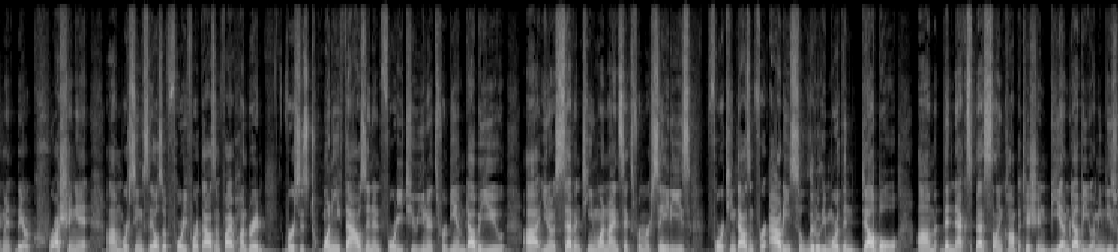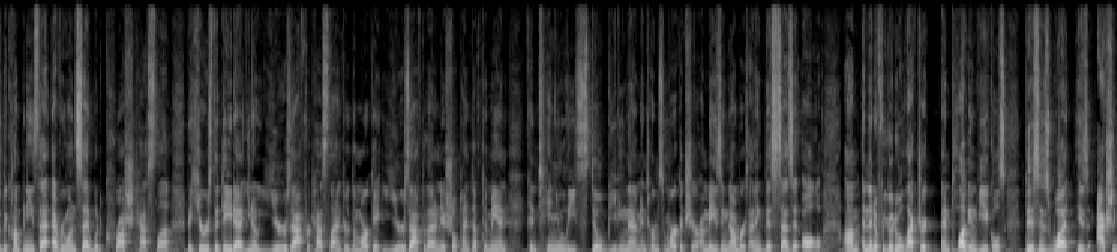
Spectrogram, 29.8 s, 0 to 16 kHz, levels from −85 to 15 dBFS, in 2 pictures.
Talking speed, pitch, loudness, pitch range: 200 wpm, 130 Hz, -19 LUFS, 120-150 Hz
